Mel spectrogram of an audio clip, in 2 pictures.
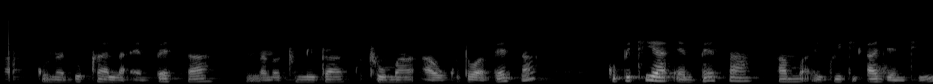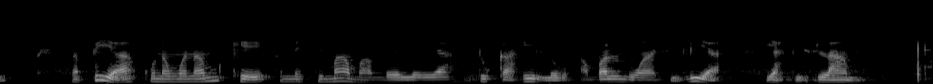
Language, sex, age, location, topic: Swahili, male, 25-35, Wajir, finance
